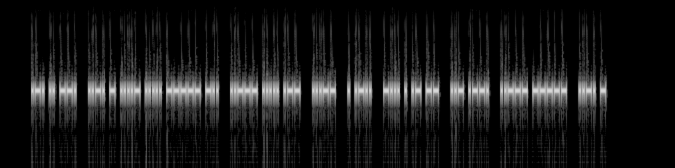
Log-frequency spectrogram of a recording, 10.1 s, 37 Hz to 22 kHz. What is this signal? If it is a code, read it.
Morse code, heard as a keyed tone, about 41 wpm, 700 Hz. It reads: RIG FT450D 25W 3 EL BEAM UP 20 FT
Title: Practice QSO - Exchange 2 - Info - 45wpm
